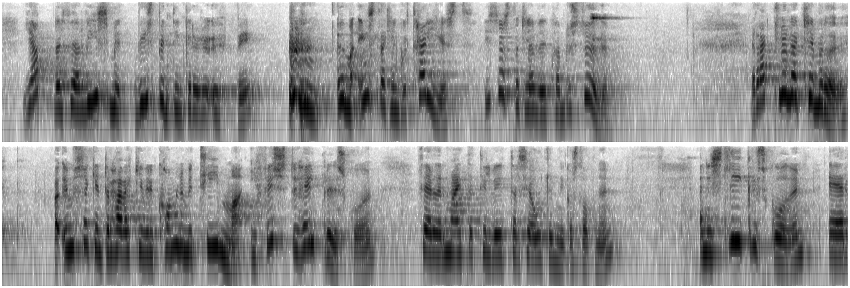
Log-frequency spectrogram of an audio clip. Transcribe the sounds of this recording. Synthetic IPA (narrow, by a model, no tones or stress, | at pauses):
japnɛl̥θɛːɣaɾviːspɪnt̪iŋkaɾɛɾʏʔʏhpɪ | ʏmaðʔejnst̪ahkliŋkʏɾ̥t̪ʰɛljɪst̪isjɛnst̪aklɛɣvɪðkʰvɛmɾʏst̪œːðʏ̰ | rɛklʏlɛɣacʰɛːmʏɾ̥θaðʏhp | aðʏmsacɪnt̪ʏɾ̥ɦavɛhcɪvɛɾɪkʰɔmnʏmɪt̪ʰiːmaʔifɪ̥st̪ʏɦeːjlpɾɪːðɪskɔːðʏn | θɛaɾðɛɾmaːjt̪at̪ʰɪlvɪðt̪ʰalsiauːt̪lɪmniŋkast̪ɔpnʏn | ɛnist̪liːkɾɪskɔːðʏnɛɾ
